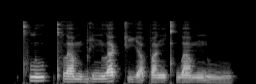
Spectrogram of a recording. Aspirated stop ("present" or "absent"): present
